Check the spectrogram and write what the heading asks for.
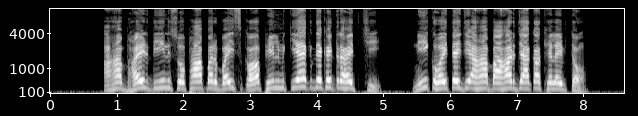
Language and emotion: Maithili, angry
